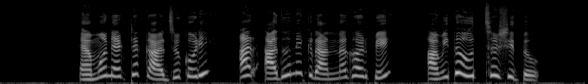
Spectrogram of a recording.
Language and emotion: Bengali, happy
